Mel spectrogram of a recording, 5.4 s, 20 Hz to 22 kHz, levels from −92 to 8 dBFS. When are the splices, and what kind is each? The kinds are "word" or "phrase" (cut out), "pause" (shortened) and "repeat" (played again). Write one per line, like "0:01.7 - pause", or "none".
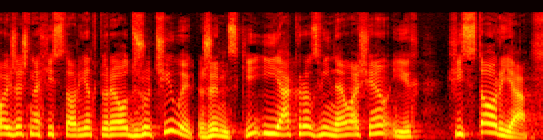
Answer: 0:00.9 - phrase
0:01.9 - word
